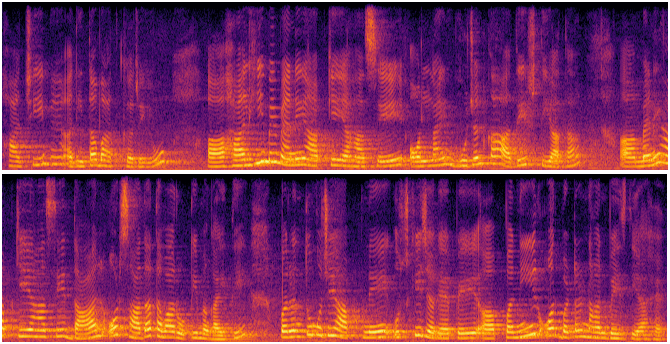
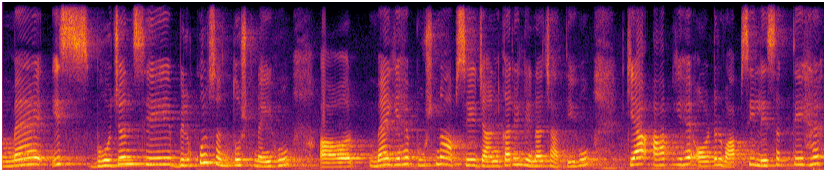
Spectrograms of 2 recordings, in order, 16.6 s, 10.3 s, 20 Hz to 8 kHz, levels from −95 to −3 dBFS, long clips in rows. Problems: echo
